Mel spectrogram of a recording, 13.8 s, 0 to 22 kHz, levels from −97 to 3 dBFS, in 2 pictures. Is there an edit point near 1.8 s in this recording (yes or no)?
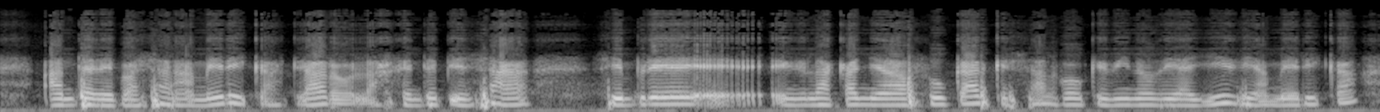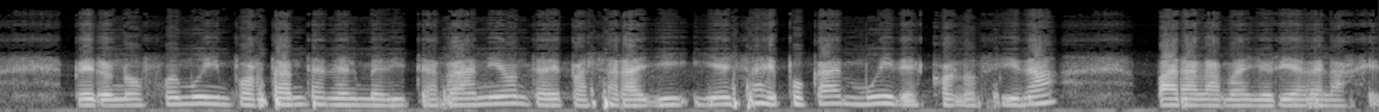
no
